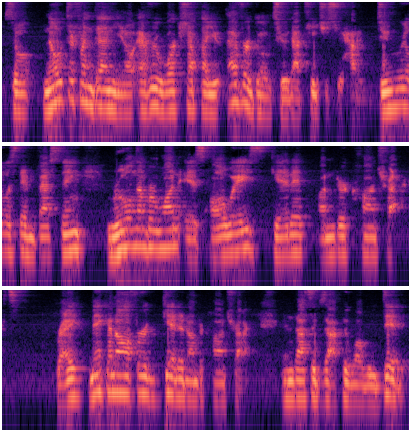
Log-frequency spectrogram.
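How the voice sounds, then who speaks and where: A man's voice: mid-range voice, fairly bright tone, rough recording. A man from Taiwan, a podcast guest, explaining his plans in a thoughtful, casual way and often repeating words as he thinks. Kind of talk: casual interview talk.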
